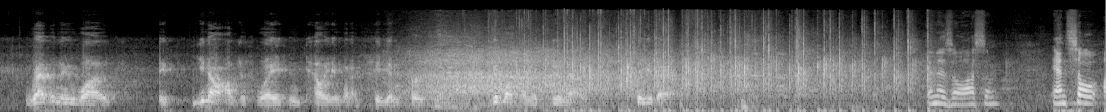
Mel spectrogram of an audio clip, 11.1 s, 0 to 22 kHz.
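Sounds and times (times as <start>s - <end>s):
audience applauding: 4.2s - 9.6s.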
